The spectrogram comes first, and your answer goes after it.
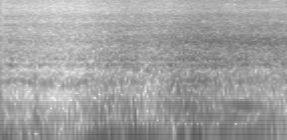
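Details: Short, clean rev rising and falling smoothly without stumbles or popping after replacing the ignition coil (parts swapped without checking codes; wiring still suspected possible); engine running evenly on all cylinders, healthy revving.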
